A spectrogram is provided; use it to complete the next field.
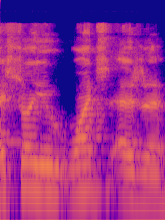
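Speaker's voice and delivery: usual speaking voice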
